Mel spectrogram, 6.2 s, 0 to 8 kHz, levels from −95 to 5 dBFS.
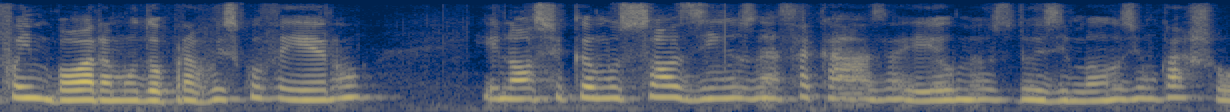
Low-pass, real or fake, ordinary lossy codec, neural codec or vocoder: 7.2 kHz; fake; AAC, 48 kbps; vocoder, 44.1 kHz, 80 mel bands, Vocos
